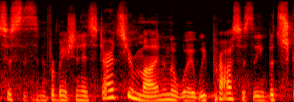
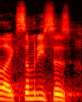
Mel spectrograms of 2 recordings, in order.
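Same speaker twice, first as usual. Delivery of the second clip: normal talking voice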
